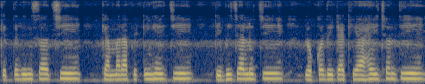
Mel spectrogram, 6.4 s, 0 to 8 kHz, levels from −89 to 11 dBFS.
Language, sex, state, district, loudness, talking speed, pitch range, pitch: Odia, female, Odisha, Sambalpur, -15 LUFS, 115 wpm, 165-190 Hz, 175 Hz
